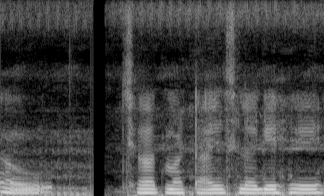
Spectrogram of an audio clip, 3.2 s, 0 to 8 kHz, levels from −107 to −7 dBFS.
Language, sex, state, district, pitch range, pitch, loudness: Chhattisgarhi, male, Chhattisgarh, Bilaspur, 145-150 Hz, 145 Hz, -31 LUFS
